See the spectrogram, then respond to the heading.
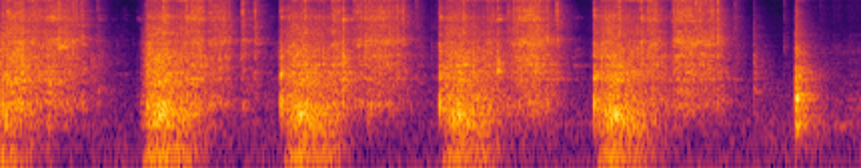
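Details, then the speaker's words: Weedeater Featherlite Plus two-stroke string trimmer after a new carburetor diaphragm replaced an aged, stiffened one that had stopped it starting. Primed, choke off, it starts and buzzes up cleanly in repeated throttle blips, dropping back between them: running normally. "I put the new diaphragm in there or it had a new diaphragm in it and why it runs beautifully now"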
